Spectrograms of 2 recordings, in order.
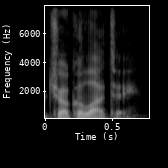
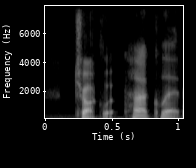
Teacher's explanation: We reduce that middle vowel almost to nothing.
